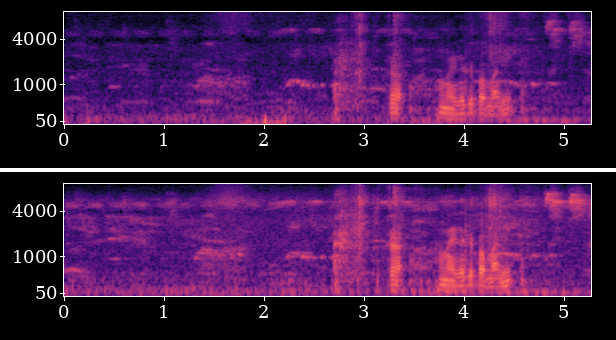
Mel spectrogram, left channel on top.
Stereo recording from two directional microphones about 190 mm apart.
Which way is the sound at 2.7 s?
20° left (ahead or behind).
